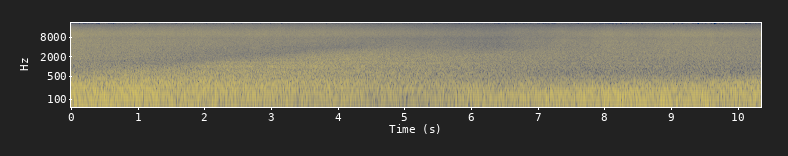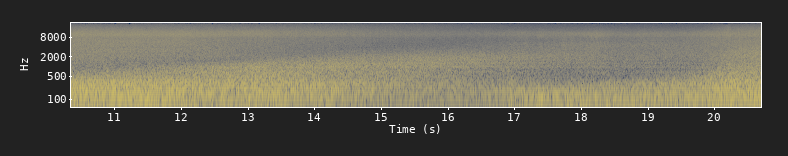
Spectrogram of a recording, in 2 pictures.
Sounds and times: waves 0:19.4 - 0:20.7

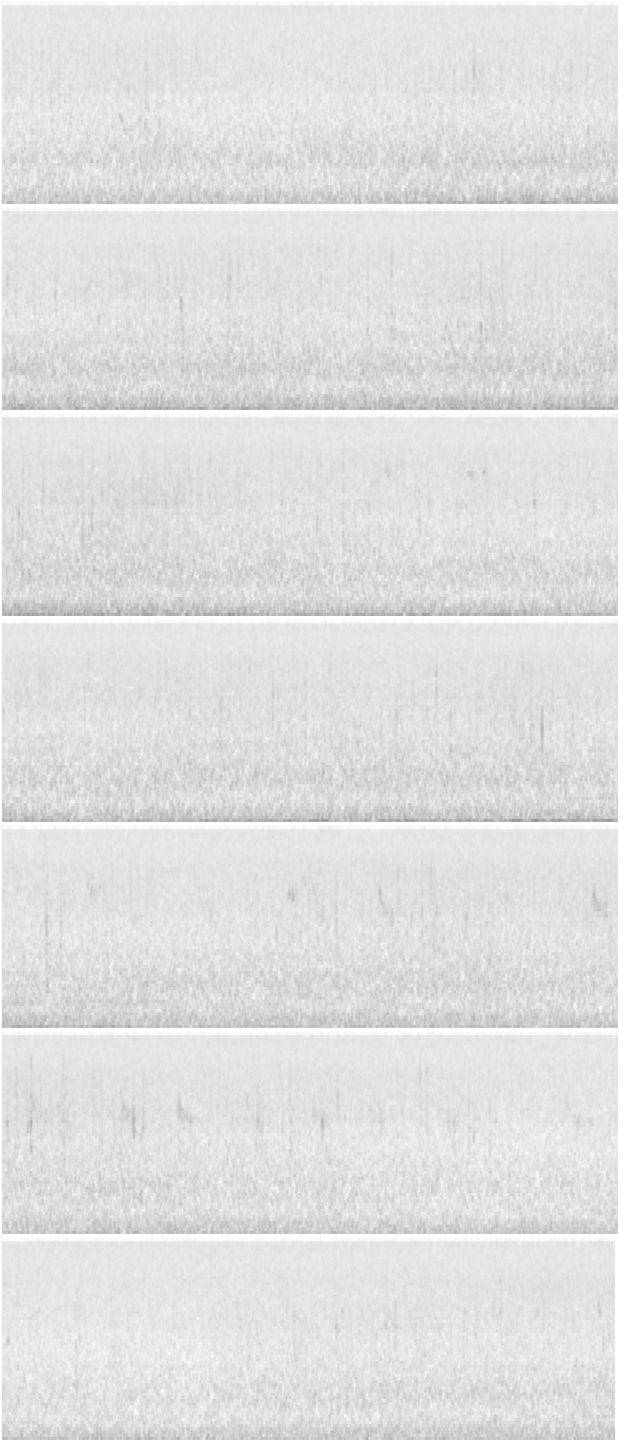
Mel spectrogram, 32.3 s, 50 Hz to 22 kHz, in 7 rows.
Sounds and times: ivy leaves fluttering in the wind 0:04.8 - 0:32.3

